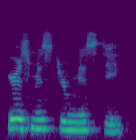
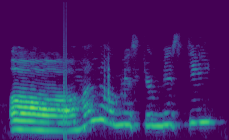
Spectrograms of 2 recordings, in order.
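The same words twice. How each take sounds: First: Said in the usual way. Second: High sing-song greeting to the cat; pet talk. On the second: Real, not acted. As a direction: coo hello up high to the cat.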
